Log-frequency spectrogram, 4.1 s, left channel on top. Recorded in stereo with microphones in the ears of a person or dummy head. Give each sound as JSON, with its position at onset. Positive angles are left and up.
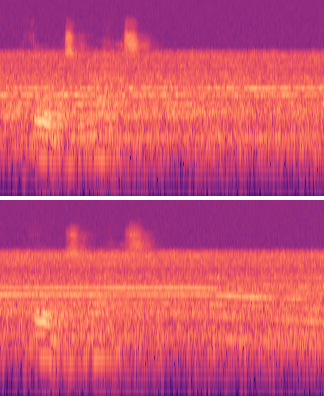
{"t": 0.3, "sound": "a man speaking", "side_deg": 75, "distance_m": 4.5}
